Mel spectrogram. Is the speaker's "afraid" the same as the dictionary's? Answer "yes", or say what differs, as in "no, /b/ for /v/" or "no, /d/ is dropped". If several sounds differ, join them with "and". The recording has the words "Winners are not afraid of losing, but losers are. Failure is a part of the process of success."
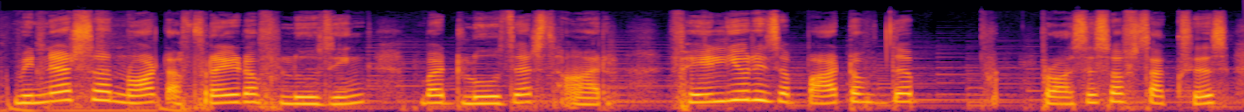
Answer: yes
